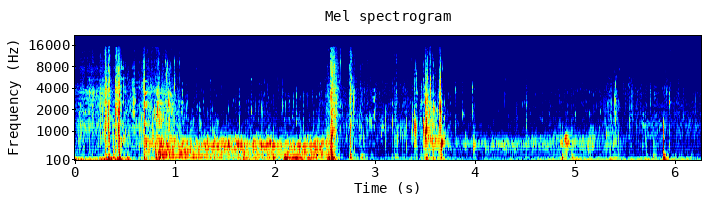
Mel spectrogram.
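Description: Sea water splashing around an action camera at the surface as a person jumps in beside it, then the muffled gurgle of bubbles while the camera is under water, broken by sharp splashes about two and a half and three and a half seconds in.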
